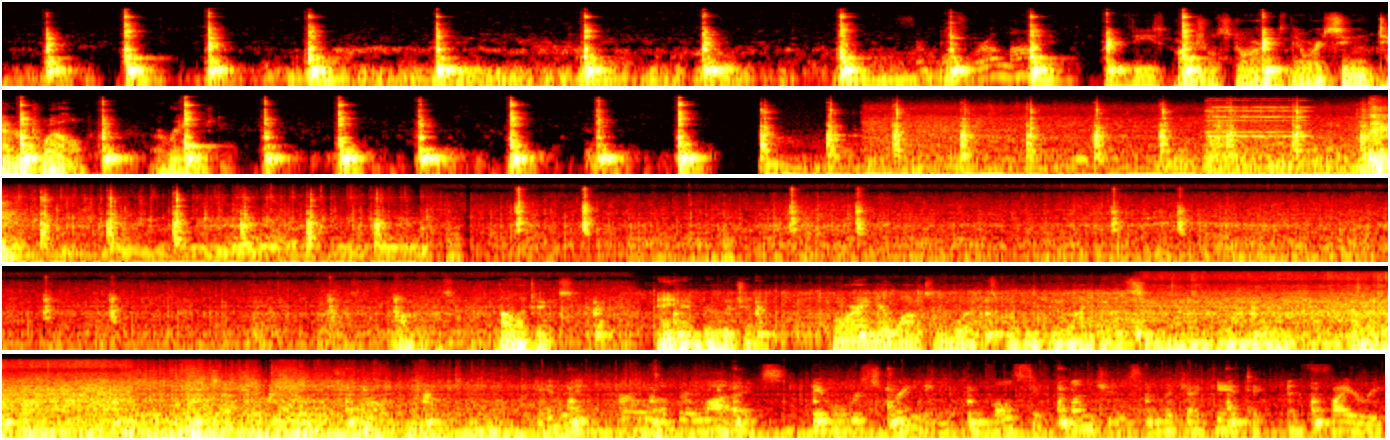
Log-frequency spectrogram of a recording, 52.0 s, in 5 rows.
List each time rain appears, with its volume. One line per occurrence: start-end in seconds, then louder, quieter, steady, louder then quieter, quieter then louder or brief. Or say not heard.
16.8-51.9 louder then quieter.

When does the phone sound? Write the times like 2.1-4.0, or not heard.
19.4-20.9.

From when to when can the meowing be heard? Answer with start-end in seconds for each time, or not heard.
29.1-31.1.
